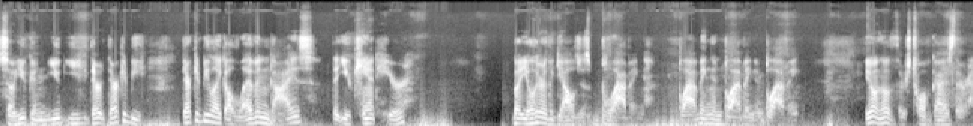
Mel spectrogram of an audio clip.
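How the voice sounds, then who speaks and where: A man speaks at a moderate pace with a fairly low pitch and lively intonation. Long pauses come often. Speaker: podcast host. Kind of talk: casual monologue. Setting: outdoors in garden. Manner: quiet, not projecting; modulating volume.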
